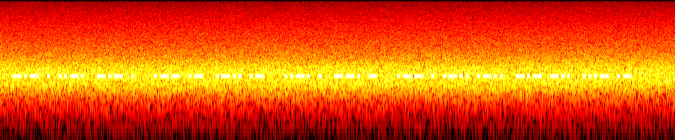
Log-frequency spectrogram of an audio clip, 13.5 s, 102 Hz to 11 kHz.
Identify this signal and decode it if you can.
Morse code (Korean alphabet), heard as a keyed tone, machine-sent, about 21 wpm, 870 Hz, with radio static and a narrow filter. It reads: … 보고 나서 밖으로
